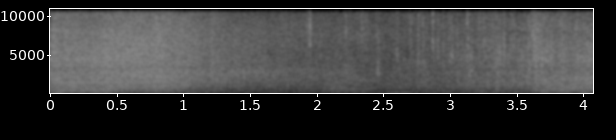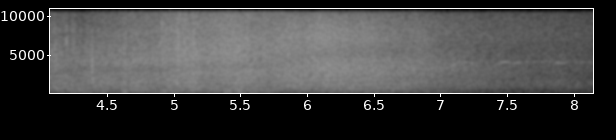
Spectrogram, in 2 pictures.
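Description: Sea waves washing on a shore, a rushing hiss that swells to a peak in the middle and then eases away.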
